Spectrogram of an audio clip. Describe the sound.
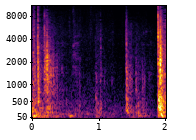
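A door opens with a few dull knocks and rattles, the last one the loudest, with no talk over it.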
